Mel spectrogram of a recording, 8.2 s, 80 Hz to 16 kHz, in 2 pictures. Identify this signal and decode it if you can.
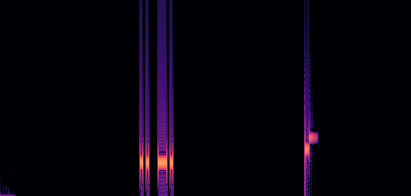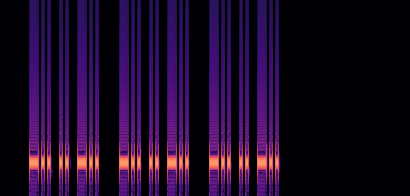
Morse code, heard as a keyed tone, about 40 wpm, 700 Hz. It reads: IN DID DID DID
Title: Top 100 Words Repeated 40wpm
